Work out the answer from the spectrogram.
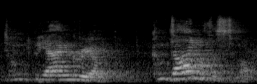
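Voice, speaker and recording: An actor playing a good-humored, warm-hearted nephew, earnest and pleading, in a 1940s radio drama style. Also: male voice, sits high, big pitch swings, brisk. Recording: very echoey stage, distant mic, faint noise.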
